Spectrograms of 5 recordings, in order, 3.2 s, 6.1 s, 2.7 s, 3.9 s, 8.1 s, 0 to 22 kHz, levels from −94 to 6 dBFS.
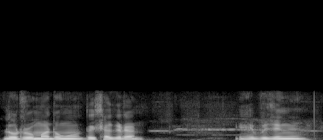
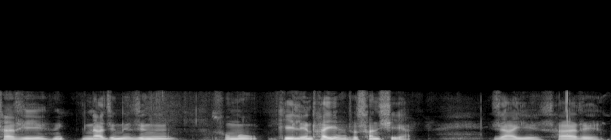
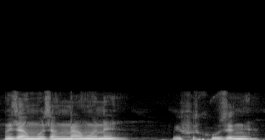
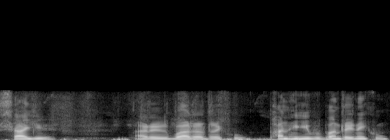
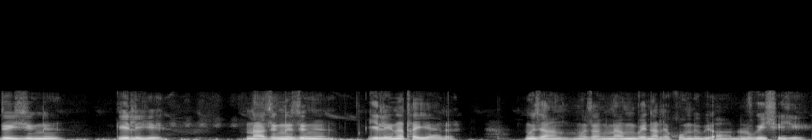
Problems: constant background noise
